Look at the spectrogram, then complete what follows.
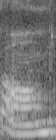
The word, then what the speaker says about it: Om: So Om is spelled A-U-M, silence.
